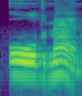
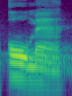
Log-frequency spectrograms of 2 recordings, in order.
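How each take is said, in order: First: The D sound in old is pronounced. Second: The D sound in old is dropped. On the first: "in British Standard English, it's going to sound old man, right? You you pronounce the D" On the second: "but in American, it's removed. Okay, you're going to say old man"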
